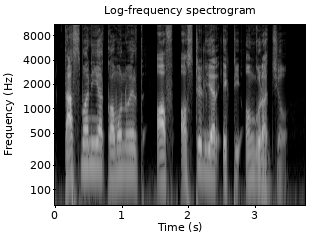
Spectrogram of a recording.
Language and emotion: Bengali, neutral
